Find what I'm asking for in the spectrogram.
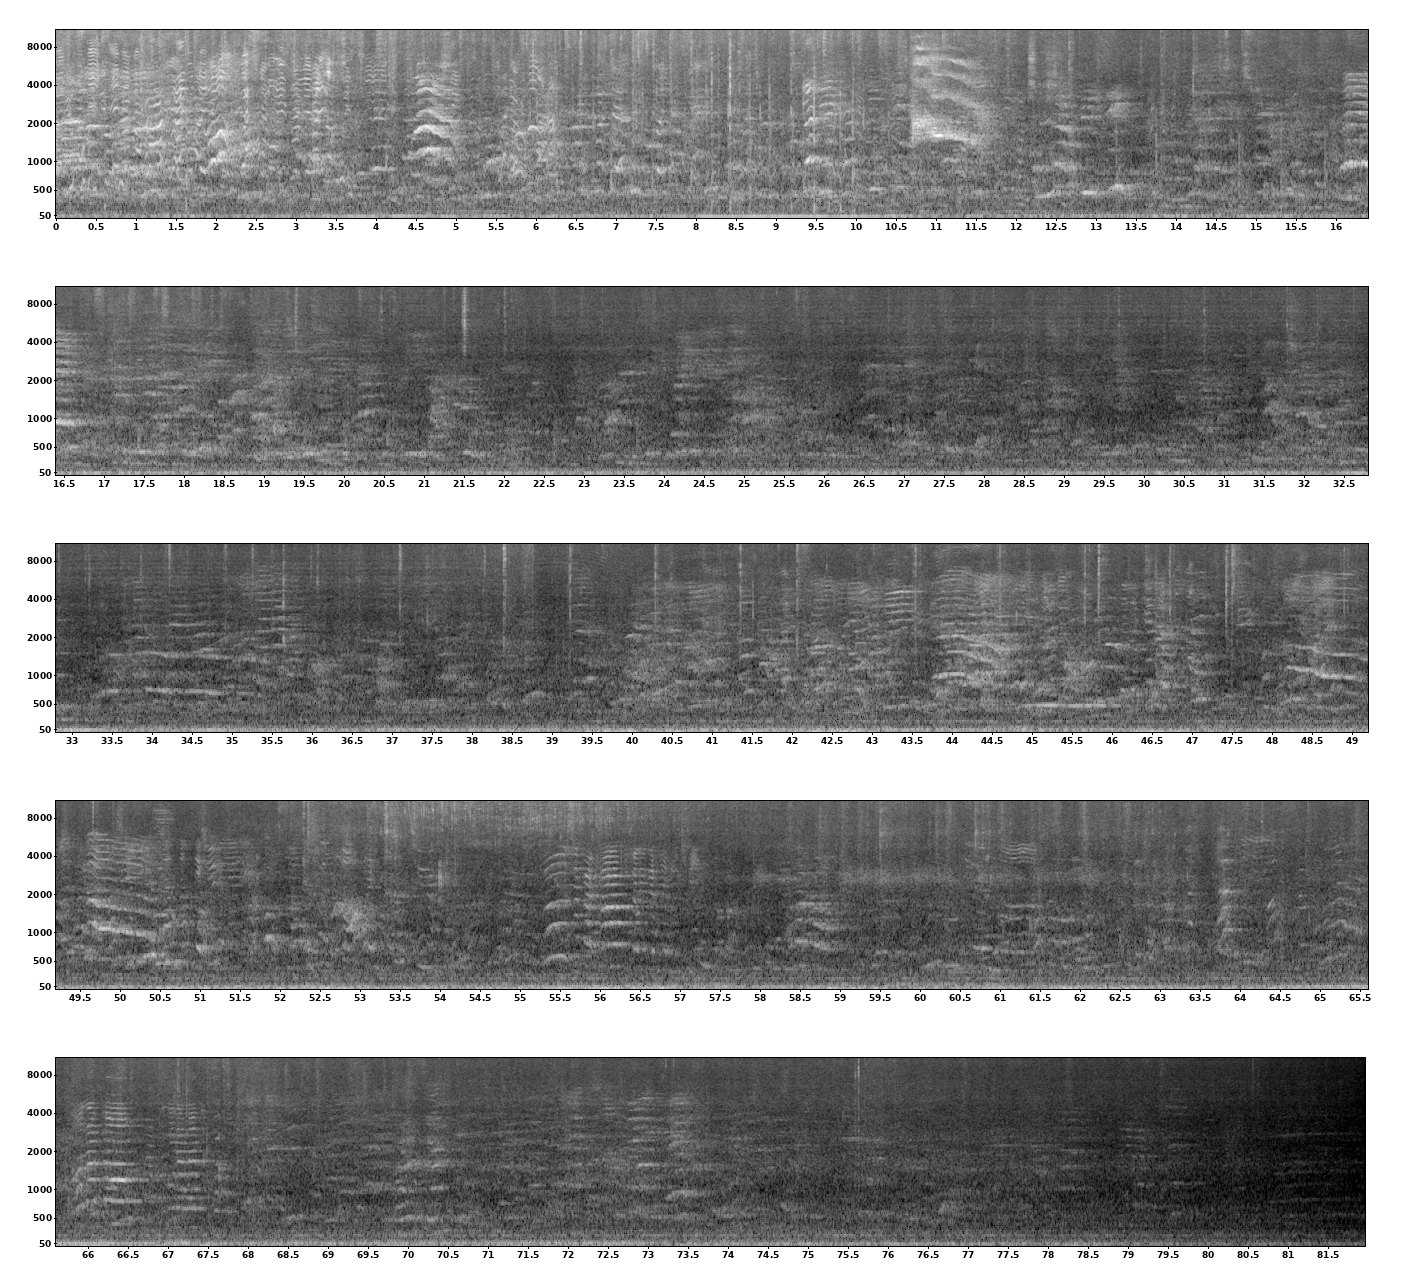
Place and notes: L'Hocaille, Ottignies-Louvain-la-Neuve, Belgique - Going to the swimming pool
A second group of children is arriving in the street and they walk to the swimming pool.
